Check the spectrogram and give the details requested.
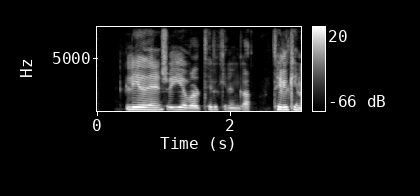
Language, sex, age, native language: Icelandic, female, 11, Icelandic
